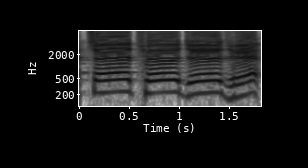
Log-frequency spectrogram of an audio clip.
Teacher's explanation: तालु से बोले जाने के कारण इनका नाम हो गया तालव्य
